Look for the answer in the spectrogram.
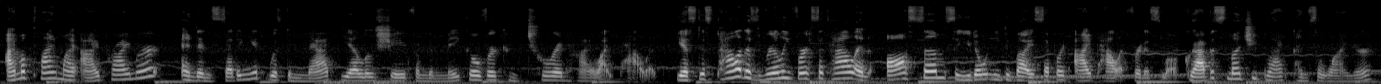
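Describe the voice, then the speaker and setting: A young woman from Indonesia with a hoarse voice, talking through a makeup tutorial step by step in a chatty, instructive voiceover. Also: medium pitch, animated, a little fast, few pauses, fairly bright tone, faint music behind, low-quality recording. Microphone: close voiceover mic.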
